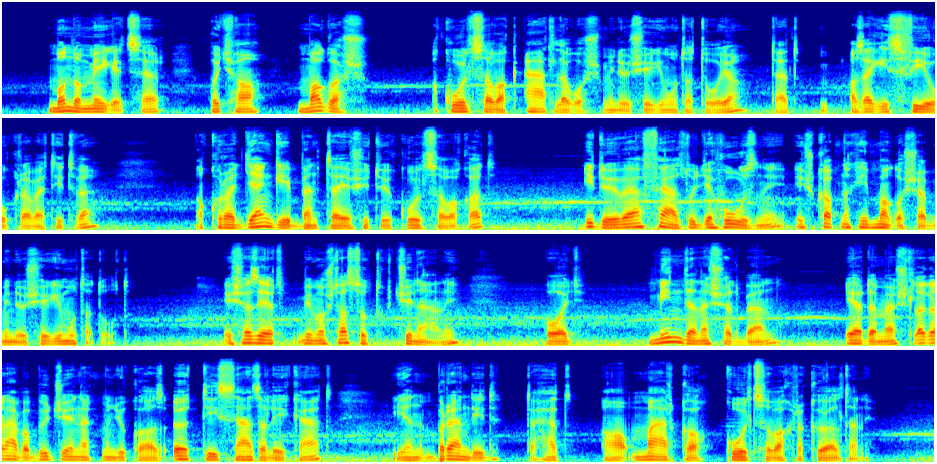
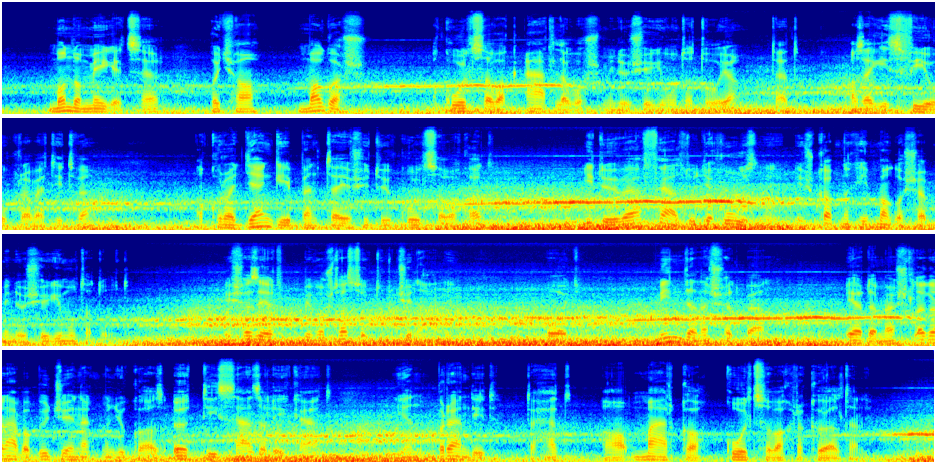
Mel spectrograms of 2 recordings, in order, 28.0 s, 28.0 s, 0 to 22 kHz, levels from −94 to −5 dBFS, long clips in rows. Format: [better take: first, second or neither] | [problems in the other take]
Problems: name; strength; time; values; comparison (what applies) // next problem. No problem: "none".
first | wind noise on the microphone; heavy; 5 dB above the speech; occasional gusts in the first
